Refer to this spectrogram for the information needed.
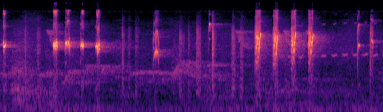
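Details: Bird song recorded as tutor material for training small fighter songbirds: high, sharp chirps and short bright notes at irregular intervals, with a thin whistled tone and quieter twitters between them.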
